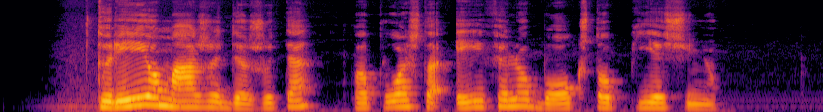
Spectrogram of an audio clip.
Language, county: Lithuanian, Kaunas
